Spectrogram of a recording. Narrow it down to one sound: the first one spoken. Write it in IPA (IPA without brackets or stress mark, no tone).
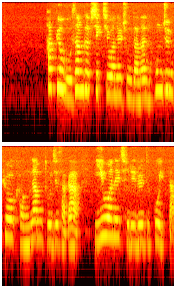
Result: h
